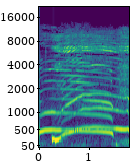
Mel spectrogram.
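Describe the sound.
A voice imitates a wolf howl: one long, steady, high-pitched "ooo" that swoops up at the start and holds for over a second before dropping off, loud and alone.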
